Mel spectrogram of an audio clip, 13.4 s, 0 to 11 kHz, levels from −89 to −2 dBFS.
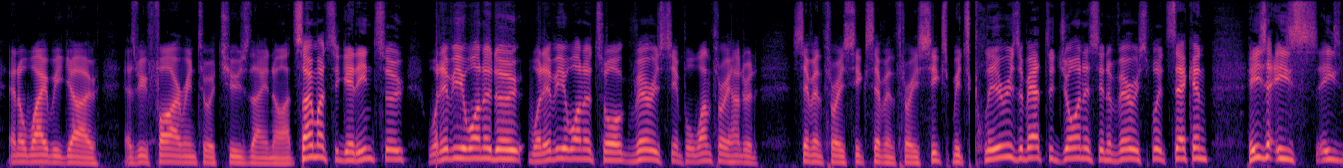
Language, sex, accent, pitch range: English, male, Australian, 135-195 Hz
